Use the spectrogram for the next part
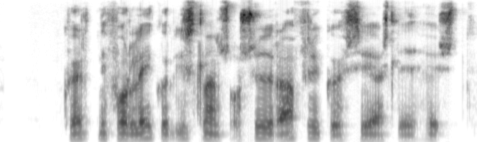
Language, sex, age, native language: Icelandic, male, 40-49, Icelandic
